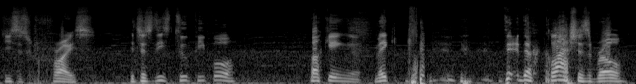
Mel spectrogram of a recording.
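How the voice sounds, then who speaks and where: A man reading a game story aloud and breaking off for excited, profane reactions. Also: fairly high pitch, slow pace, soft background music. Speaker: gaming streamer.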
